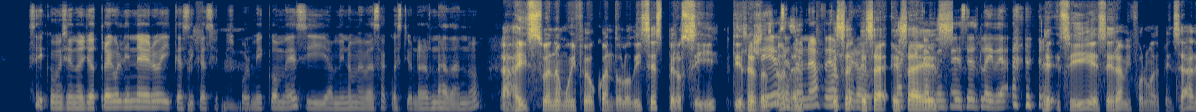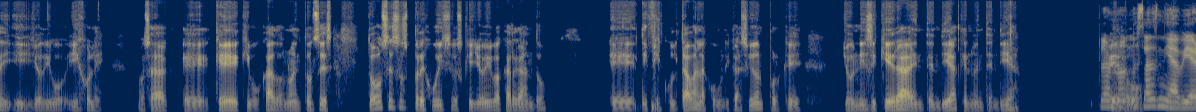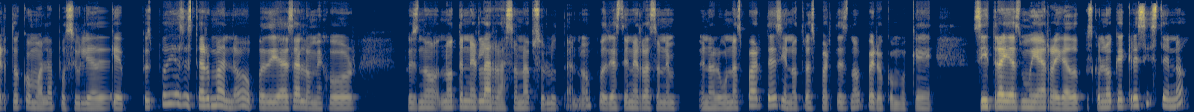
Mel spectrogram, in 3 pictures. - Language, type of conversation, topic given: Spanish, podcast, ¿Por qué crees que la comunicación entre generaciones es difícil?
- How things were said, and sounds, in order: chuckle; other background noise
